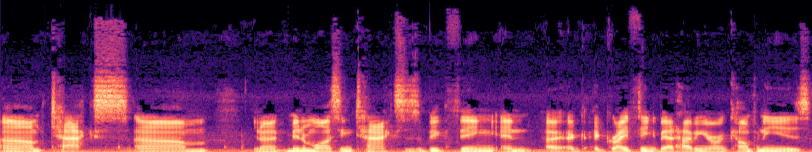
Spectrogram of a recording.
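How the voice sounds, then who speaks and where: Over noticeable background noise, a man with an Australian accent talks at a fairly quick pace in a fairly low pitch. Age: 20s. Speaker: small business owner, vlogger. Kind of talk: casual vlog monologue. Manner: halting, many ums.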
